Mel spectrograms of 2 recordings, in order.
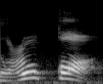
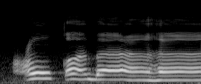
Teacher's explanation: Ada uqabaha, ada qaf mati, kita temukan di akhir-akhir, tapi tetap dia bukan yang terakhir karena dia di tengah-tengah, bukan di terakhir dalam waqaf, maka huruf ini, qaf yang mati ini kita masukkan kepada qalqalah sughra yang pantulannya ringan. Uqabaha, uqabaha, bukan uqa terlalu tebal.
